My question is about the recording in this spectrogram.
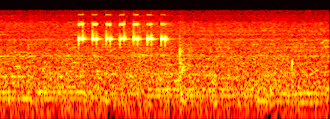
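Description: GoPro camera's built-in beeper sounding its power-off signal: seven short, high, evenly spaced beeps over about a second, as the camera shuts down.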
